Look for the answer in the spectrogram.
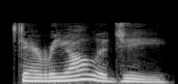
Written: stereology

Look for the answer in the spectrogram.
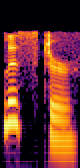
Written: lister

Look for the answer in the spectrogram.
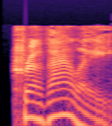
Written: crevalle

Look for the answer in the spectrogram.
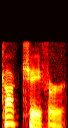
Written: cockchafer

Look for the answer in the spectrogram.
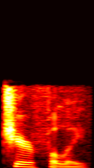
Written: cheerfully

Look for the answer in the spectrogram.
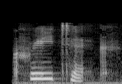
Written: cretic

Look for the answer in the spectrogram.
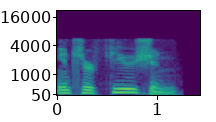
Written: interfusion

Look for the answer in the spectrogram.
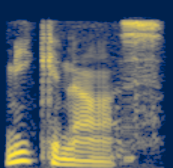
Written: Mikonos

